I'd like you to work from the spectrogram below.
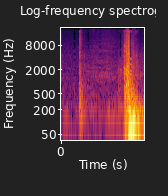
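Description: An SUV door swung shut with a solid, close thud, preceded by a short click moments before.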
